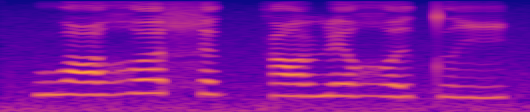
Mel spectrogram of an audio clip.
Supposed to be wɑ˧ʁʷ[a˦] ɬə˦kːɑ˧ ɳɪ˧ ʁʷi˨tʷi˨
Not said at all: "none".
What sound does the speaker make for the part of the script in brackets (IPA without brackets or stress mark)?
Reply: ʌ˦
